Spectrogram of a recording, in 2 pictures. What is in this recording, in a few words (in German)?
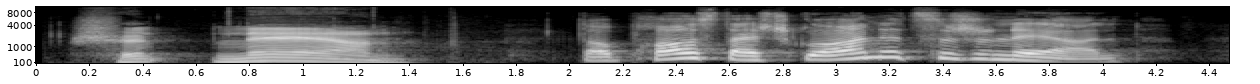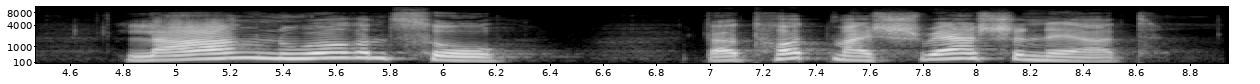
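"sche-naeaeren", wittlicher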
